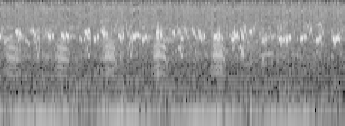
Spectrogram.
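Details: Quail calls, male and female, played to attract quail for hunting. A rapid series of bright whistled notes, many overlapping, runs over a steady low hum and background hiss.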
